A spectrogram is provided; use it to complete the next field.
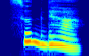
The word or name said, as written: ಸುದ್ಧಾ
